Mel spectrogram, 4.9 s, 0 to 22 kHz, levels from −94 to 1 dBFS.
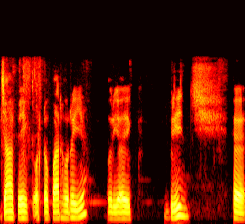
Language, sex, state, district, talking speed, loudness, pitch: Hindi, male, Chhattisgarh, Raigarh, 160 wpm, -18 LUFS, 125 Hz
